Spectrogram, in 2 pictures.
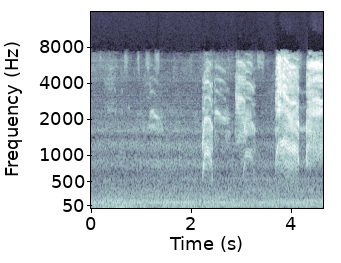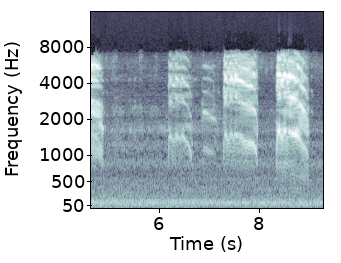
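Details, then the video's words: Red-billed gulls pestering a royal albatross in New Zealand at 6:27 in the morning, filmed by a live nest camera: a run of loud, grating, drawn-out squawks in irregular bursts after two seconds, with constant low wind noise. "Red billed gulls annoy OGK"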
